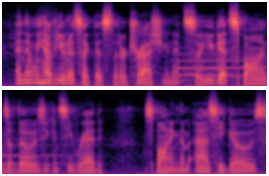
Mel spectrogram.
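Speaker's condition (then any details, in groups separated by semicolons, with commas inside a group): No condition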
